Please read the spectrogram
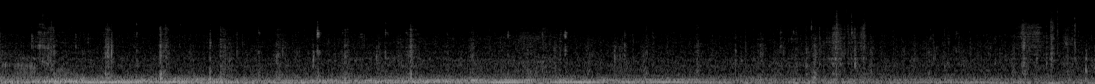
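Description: Chewing a crunchy breaded fried pickle: scattered crisp crunches and mouth sounds over a steady low hum from the car.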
